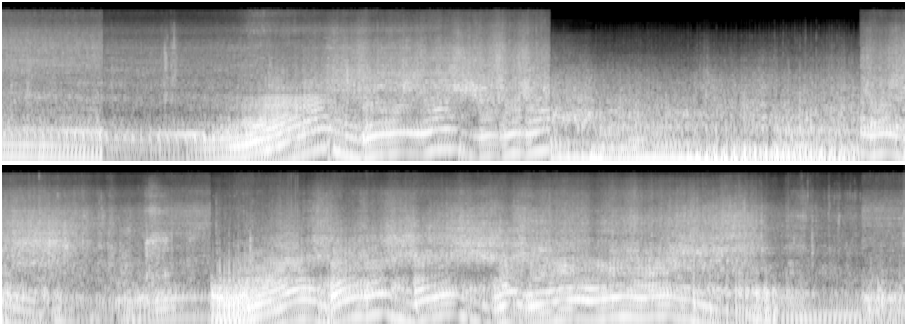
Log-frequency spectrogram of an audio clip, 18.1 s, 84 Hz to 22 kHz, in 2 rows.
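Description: Nissan 240SX (S13) engine revving up and down again and again as the car slides around a wet driveway. Each rev rises and falls within about a second, with a steadier, lower-pitched stretch in the middle.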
